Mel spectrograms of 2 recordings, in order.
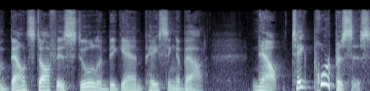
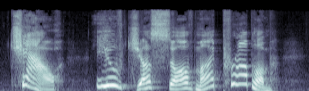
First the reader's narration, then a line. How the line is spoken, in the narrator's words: he exclaimed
